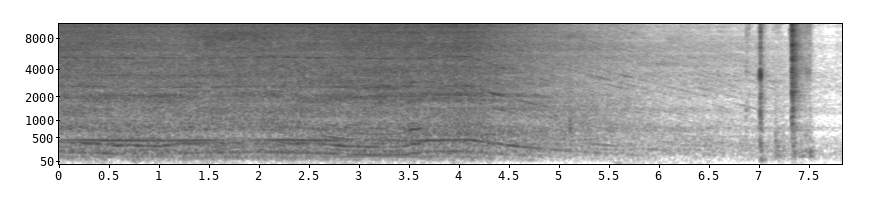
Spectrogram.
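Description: Even, steady motor roar with smooth airflow and no rattles, then a clean wind-down; this vacuum runs healthy.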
